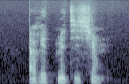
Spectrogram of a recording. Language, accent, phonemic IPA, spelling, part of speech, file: French, France, /a.ʁit.me.ti.sjɛ̃/, arithméticien, noun, LL-Q150 (fra)-arithméticien.wav
- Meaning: arithmetician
